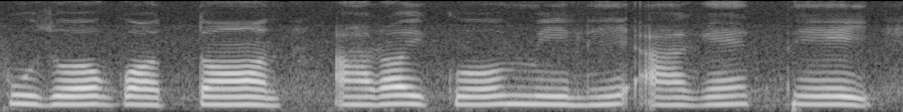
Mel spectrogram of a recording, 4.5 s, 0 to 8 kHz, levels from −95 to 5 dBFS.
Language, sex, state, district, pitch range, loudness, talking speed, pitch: Chakma, female, Tripura, West Tripura, 210-220 Hz, -16 LUFS, 95 wpm, 215 Hz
